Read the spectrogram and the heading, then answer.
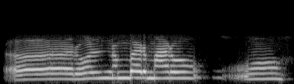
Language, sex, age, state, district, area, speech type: Gujarati, female, 60+, Gujarat, Anand, urban, conversation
